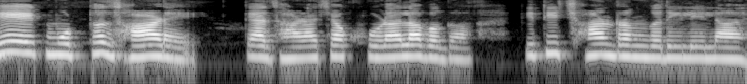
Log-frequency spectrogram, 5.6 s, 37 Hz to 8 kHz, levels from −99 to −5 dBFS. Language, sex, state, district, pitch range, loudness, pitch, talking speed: Marathi, female, Maharashtra, Sindhudurg, 200-240 Hz, -18 LUFS, 215 Hz, 160 wpm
